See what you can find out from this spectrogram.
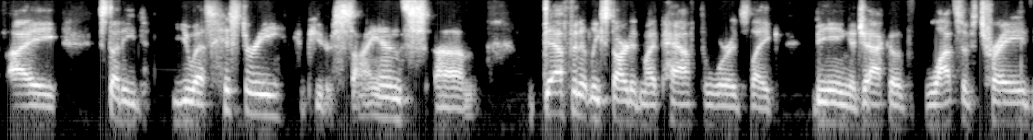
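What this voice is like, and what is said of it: Mild Southern US accent. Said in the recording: “I probably, to you, still have a Southern accent to some degree ... yeah, I heard it.”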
